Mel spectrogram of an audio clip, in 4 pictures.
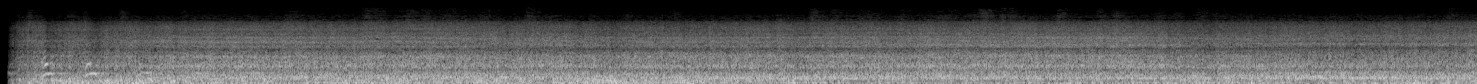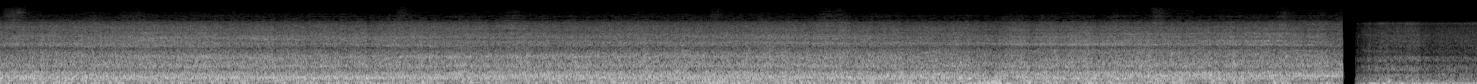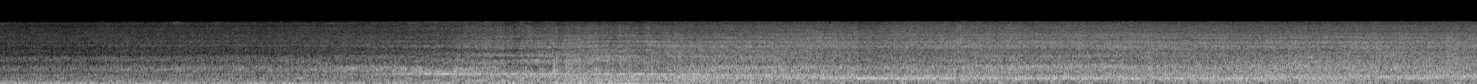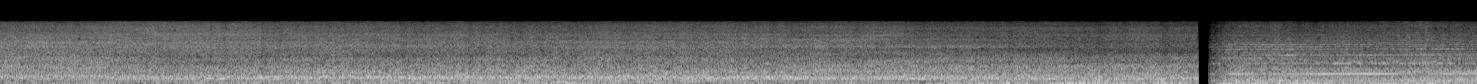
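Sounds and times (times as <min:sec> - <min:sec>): freight train wheels rumbling: 0:00.1 - 0:59.0.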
